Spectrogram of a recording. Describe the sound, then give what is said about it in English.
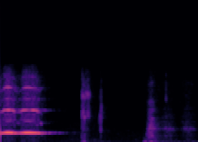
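A whistle is blown in two quick shrill blasts, loud, followed by a few faint clicks and rustles in otherwise quiet surroundings. “Go off that note, where's that whistle at?”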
